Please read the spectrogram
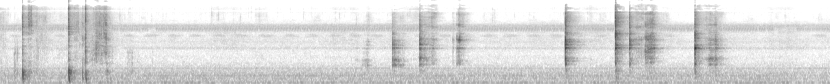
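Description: A cup scraping and knocking against chopped cabbage and the inside of a stoneware crock as the kraut is packed down. The scrapes come in three short clusters: at the start, about five seconds in, and from about seven to nine seconds.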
